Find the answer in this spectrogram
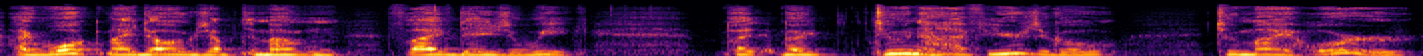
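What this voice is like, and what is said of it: Hoarse voice. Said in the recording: “I'm sounding a little hoarse”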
